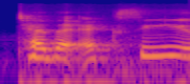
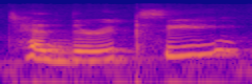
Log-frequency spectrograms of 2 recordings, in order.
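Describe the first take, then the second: First: The name is said as Tetherexie. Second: The name is said as Tedrixie. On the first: This is the most common way others say it. "Tetherexie is probably the most common one" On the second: This is how other people say it. "we get a lot of different ones"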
